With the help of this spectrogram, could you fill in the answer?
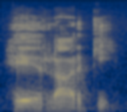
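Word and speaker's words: hierarchy: कर देंगे, लेकिन ये याद रखना है इसको प्रोनाउंस किया जाता है हेरारकी।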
